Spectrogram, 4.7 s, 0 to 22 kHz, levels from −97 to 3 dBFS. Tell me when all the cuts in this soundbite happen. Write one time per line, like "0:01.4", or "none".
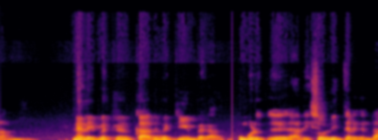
0:02.8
